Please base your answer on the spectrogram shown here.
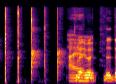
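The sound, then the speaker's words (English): A person clapping hands, five sharp, evenly spaced claps ringing out alone before a voice starts speaking. “that deserves so much more than just me clapping.”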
